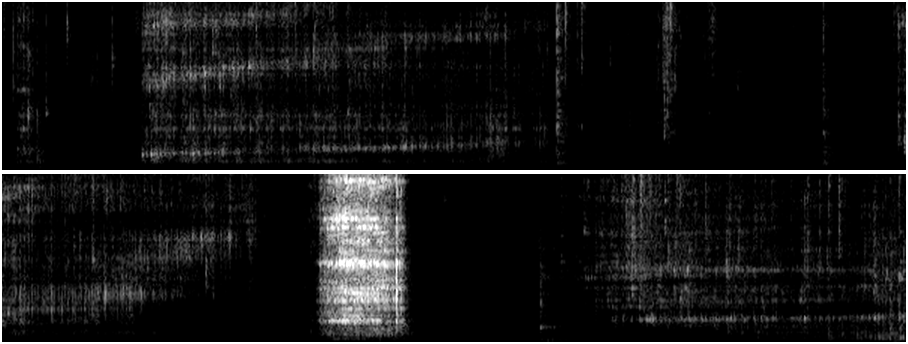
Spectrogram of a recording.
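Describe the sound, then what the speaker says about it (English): Apple cider drips and trickles from a measuring cup into a big stovetop pot during home canning, heard as intermittent liquid pours and splashes with one brief loud spatter among quiet pauses. "You can see I'm dripping down the side of my big pot here."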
